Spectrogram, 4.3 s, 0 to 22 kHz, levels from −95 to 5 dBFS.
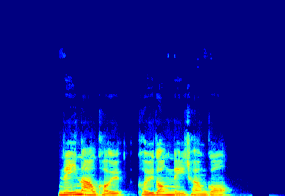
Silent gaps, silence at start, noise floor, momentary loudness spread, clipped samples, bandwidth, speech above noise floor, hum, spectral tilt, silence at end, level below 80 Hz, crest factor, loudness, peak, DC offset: none; 0.9 s; under -90 dBFS; 13 LU; under 0.1%; 7 kHz; over 75 dB; none; -7 dB/octave; 0.9 s; -66 dBFS; 16 dB; -16 LUFS; -2 dBFS; under 0.1%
